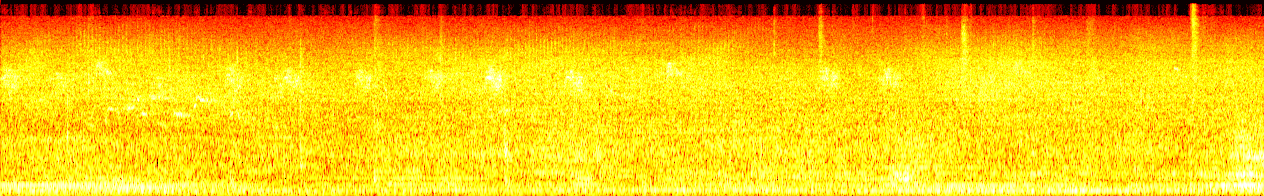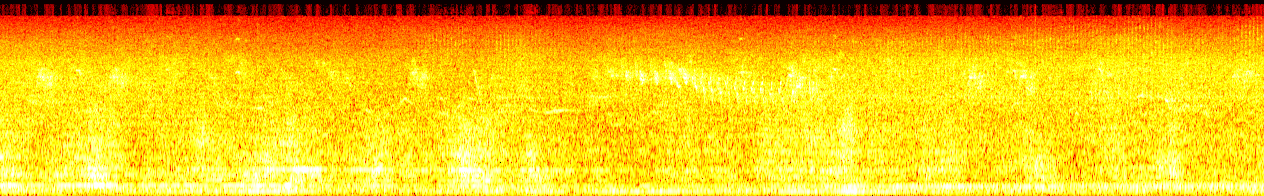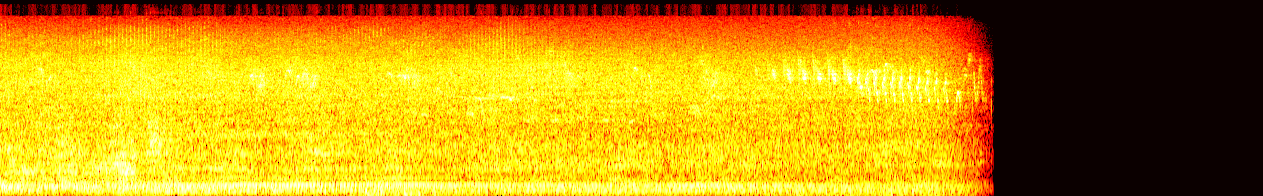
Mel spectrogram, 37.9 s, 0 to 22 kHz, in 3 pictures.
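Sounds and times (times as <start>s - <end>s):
vehicle engine humming: 0.0s - 14.2s.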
